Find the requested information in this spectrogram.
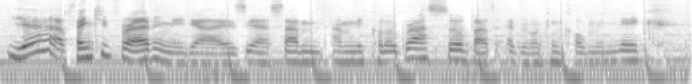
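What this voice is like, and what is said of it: Italian accent. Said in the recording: “Italian of origin, so I apologize for the accent”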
